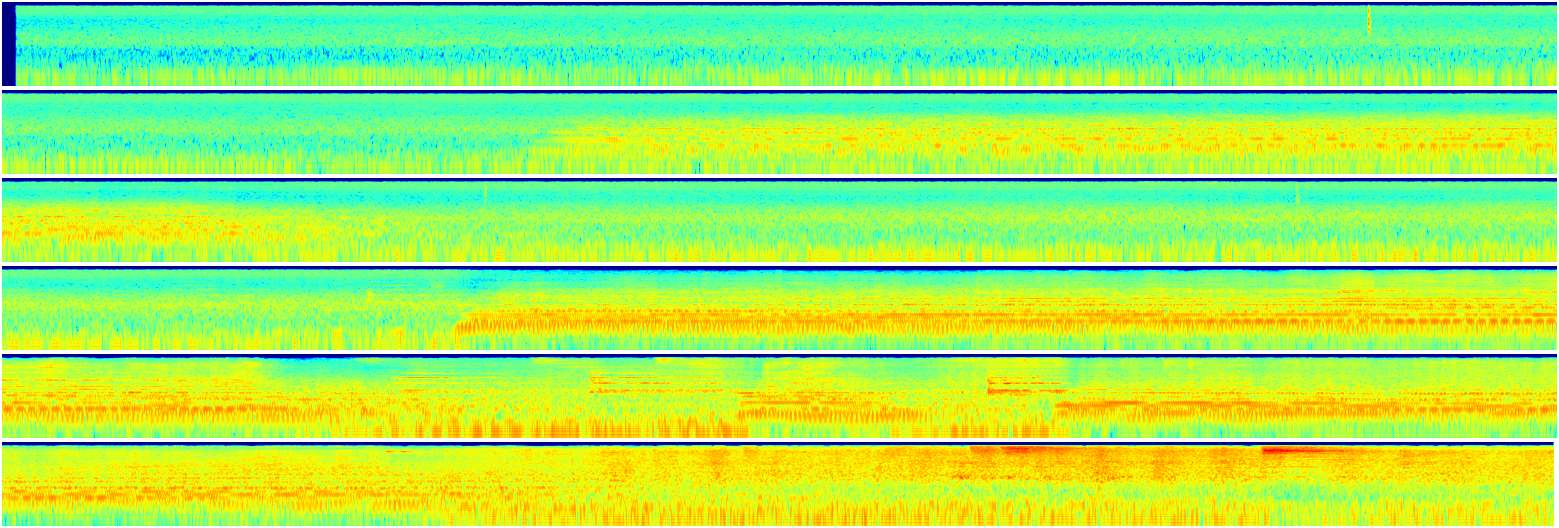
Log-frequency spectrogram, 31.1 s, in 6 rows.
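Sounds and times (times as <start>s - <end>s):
diesel locomotive engine rumble: 0.1s - 31.0s
freight cars rolling by: 0.2s - 31.0s
train air horn: 6.9s - 12.1s, 17.0s - 22.5s, 23.1s - 28.3s.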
